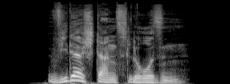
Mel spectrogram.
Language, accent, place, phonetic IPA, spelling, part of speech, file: German, Germany, Berlin, [ˈviːdɐʃtant͡sloːzn̩], widerstandslosen, adjective, De-widerstandslosen.ogg
- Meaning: inflection of widerstandslos: 1. strong genitive masculine/neuter singular 2. weak/mixed genitive/dative all-gender singular 3. strong/weak/mixed accusative masculine singular 4. strong dative plural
